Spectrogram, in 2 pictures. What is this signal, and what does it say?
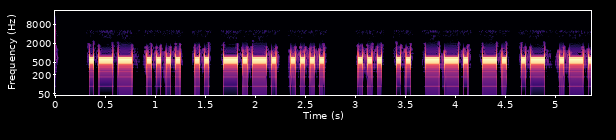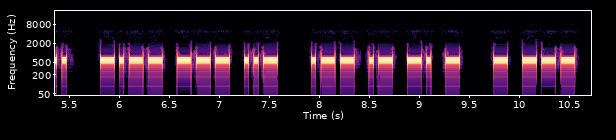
Morse code, heard as a keyed tone, about 25 wpm, 600 Hz. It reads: WHICH SIGNAL YOU WANT TO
